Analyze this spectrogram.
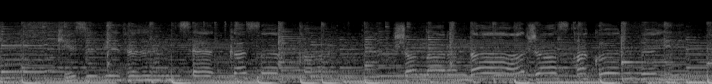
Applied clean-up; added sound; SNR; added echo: none; Wind instrument, woodwind instrument; 15 dB; none.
